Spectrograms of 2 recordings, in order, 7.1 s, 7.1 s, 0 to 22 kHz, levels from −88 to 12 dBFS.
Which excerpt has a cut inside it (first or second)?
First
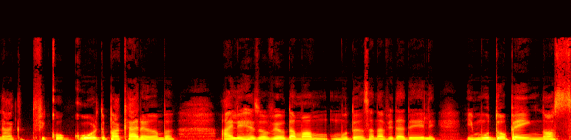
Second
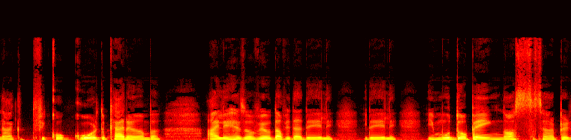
second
